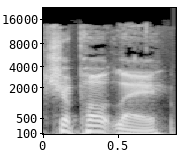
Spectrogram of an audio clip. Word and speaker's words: Chipotle: Well, it's Chipotle.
